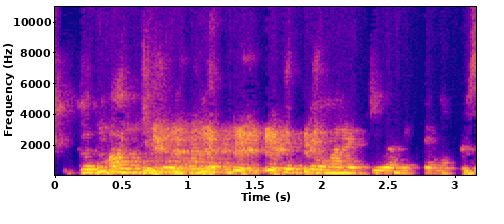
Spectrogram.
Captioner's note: laughter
